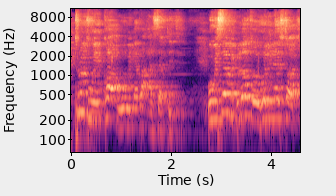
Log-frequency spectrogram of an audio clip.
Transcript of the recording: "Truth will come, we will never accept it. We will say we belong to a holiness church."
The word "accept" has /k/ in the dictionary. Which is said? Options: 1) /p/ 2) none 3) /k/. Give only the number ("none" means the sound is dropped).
3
